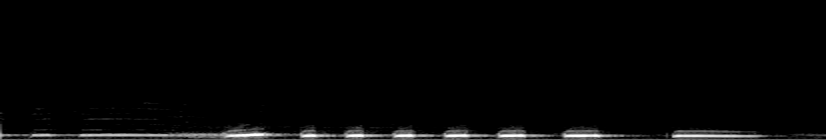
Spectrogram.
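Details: Zebra dove of the Bangkok type, a strong long-voiced singer, cooing: a drawn-out opening note, then a rapid run of seven clipped, rising coos and a final long note.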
